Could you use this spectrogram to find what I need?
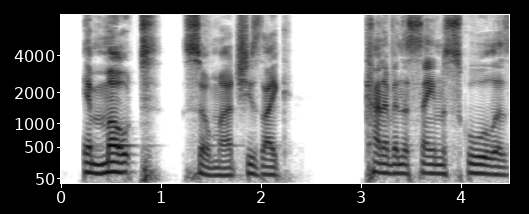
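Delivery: ordinary delivery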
